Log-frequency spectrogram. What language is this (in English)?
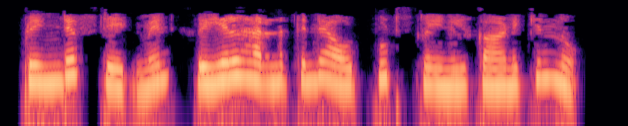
Malayalam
